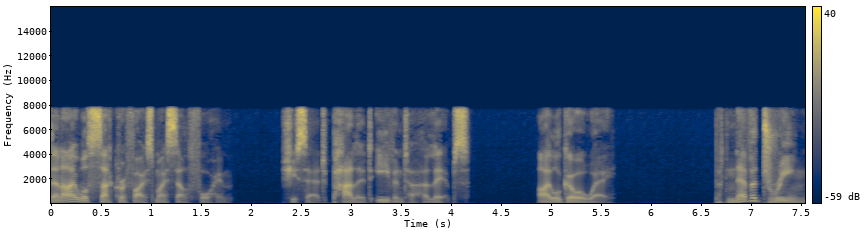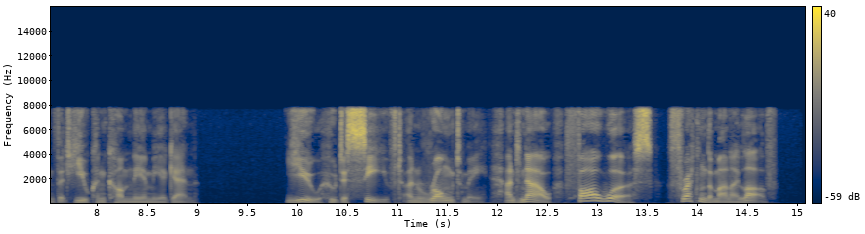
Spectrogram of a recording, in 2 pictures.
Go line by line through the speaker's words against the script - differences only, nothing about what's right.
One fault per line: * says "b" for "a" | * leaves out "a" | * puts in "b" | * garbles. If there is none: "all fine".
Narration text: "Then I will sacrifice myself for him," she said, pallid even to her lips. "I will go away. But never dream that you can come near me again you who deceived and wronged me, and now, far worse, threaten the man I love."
all fine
